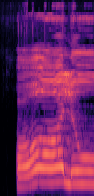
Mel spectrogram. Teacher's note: ഖാലൂ ഇവിടെ നോക്കൂ, ലൂ എന്ന് പറഞ്ഞിട്ട് അവിടെ ഒരു മദ് വന്നിട്ടുണ്ട് അല്ലേ, മദ്. ഈ ഒരു മദ്ദിനെ നമ്മൾ രണ്ട് അനക്കം മുതൽ 4 അനക്കം വരെ നീട്ടി ഓതാവുന്നതാണ്.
